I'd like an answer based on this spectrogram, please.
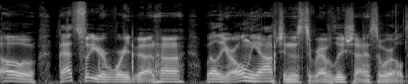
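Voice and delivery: ordinary talk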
